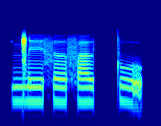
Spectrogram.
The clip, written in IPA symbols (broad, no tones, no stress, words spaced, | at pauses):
ŋ͡ǁesɜfaə̯ tːo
